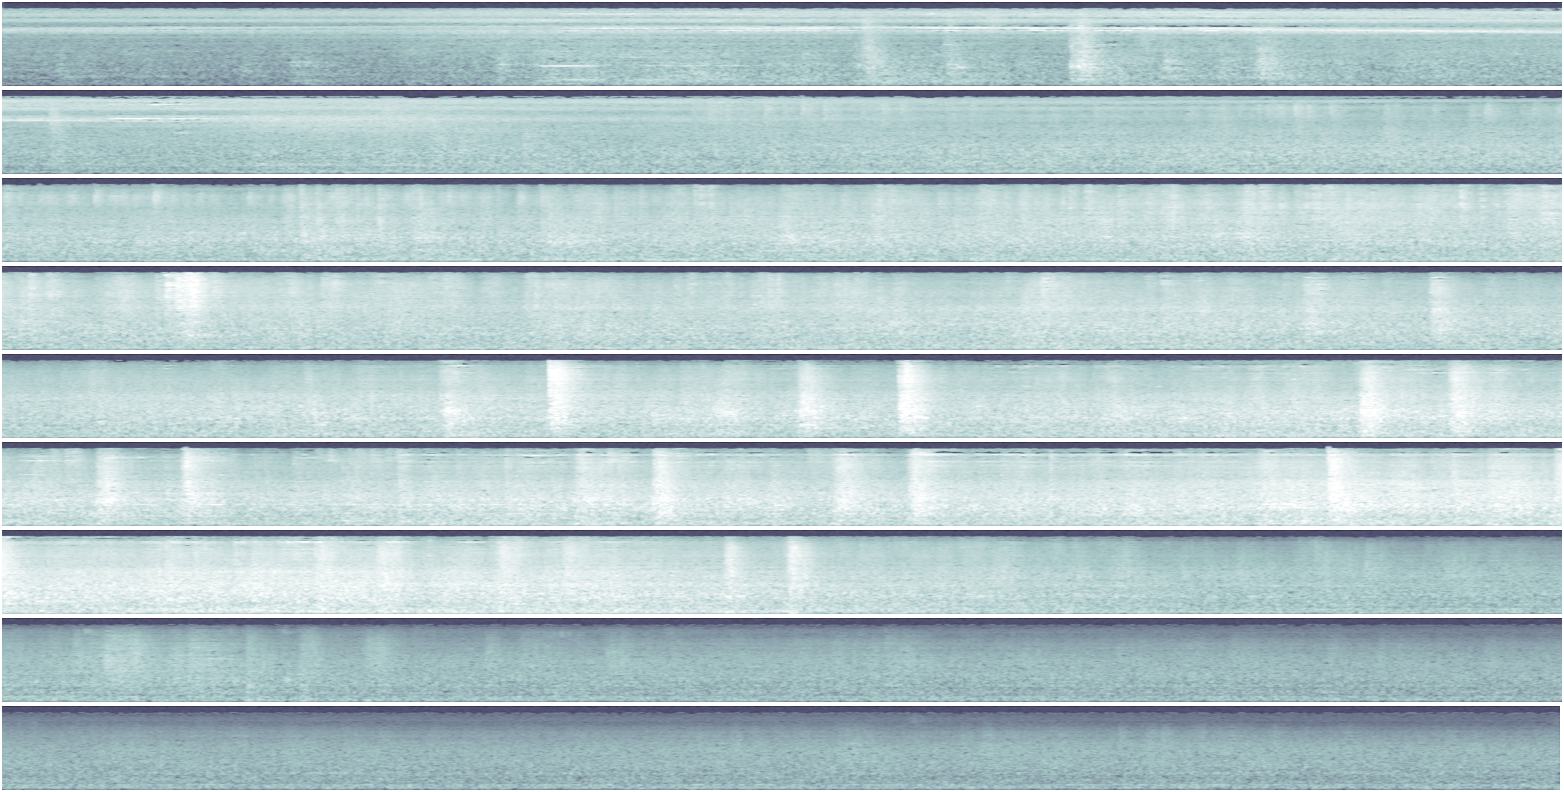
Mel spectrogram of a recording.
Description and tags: Train passing by at a station in Morocco
railway, Train, transport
